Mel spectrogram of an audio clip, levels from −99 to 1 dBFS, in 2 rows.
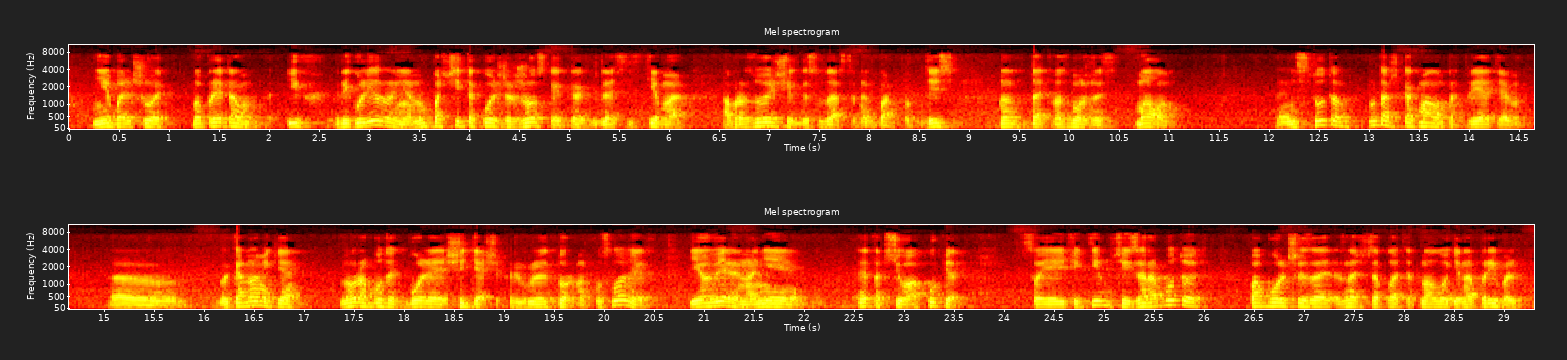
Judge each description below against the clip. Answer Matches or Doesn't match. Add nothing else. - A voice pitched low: Matches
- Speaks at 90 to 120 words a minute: Matches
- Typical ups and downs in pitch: Matches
